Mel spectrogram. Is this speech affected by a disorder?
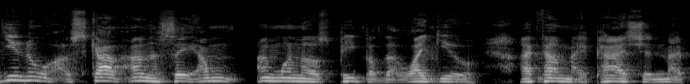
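Yes: dysarthria; ruptured brain aneurysm then massive stroke two weeks later, stroke at age 47, initially half paralyzed, cannot walk; about 9 years since stroke, wheelchair user, says in wheelchair 12 years; speech deficit, swallow deficit interrupts speaking.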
